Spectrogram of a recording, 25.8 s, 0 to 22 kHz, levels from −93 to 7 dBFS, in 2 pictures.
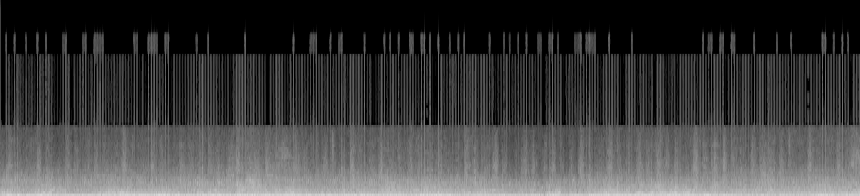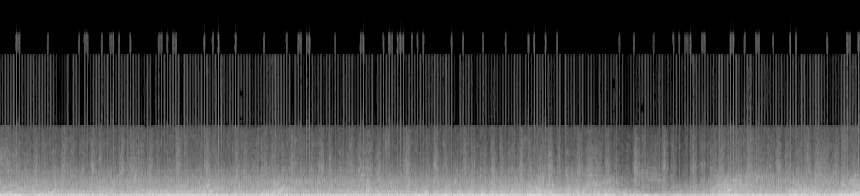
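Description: Interleaved audio is read as planar throughout, in 42.7 ms blocks fitting a 2048-sample buffer, so sound plays an octave low, doubled and choppy.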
